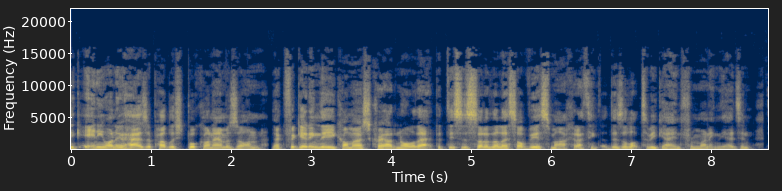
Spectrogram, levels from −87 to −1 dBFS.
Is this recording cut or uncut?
cut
